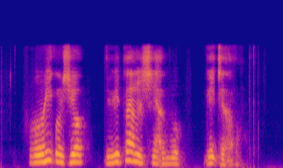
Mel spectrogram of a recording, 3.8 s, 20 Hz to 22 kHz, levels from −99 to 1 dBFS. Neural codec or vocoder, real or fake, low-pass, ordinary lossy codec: codec, 16 kHz, 1 kbps, FreqCodec, smaller model; fake; 7.2 kHz; none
